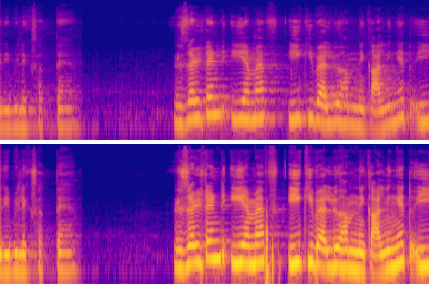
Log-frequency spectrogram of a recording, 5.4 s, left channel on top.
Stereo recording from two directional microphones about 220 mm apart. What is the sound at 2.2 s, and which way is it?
Speech, 40° right (ahead or behind).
